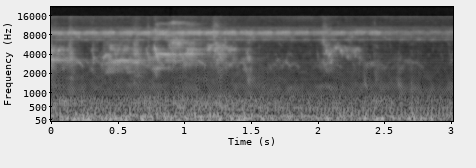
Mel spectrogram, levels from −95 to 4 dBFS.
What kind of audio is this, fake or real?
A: fake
